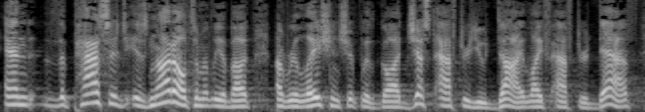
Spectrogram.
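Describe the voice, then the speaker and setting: A man's voice: on the high side, expressive, moderate pace, a bit bright. A middle-aged man, a pastor delivering an earnest, conversational sermon with folksy asides. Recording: reverberant church hall.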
